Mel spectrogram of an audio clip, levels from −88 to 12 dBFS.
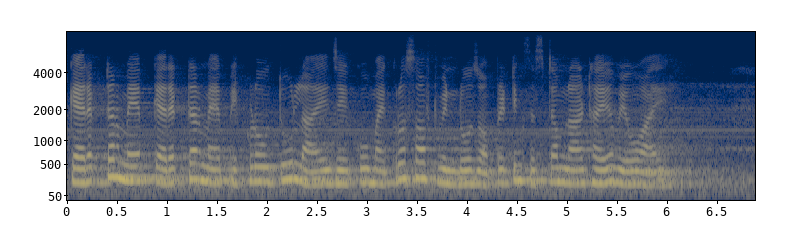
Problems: constant background noise, echo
